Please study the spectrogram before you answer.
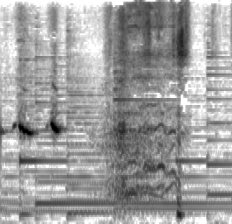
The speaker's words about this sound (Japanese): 口笛バリ下手くそですね。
